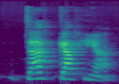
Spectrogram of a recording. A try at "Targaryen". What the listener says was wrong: Pas mal.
